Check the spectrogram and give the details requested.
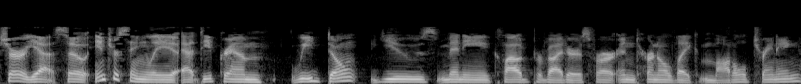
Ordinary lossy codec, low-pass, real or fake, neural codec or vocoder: MP3, 24 kbps; 7.2 kHz; real; none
